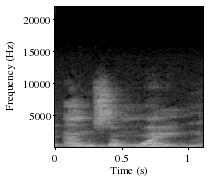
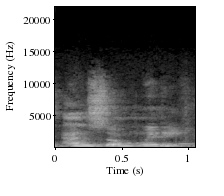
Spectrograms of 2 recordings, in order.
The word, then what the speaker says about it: Angsomwine: But if you pronounce it as an Englishman, you say "Ansome Wine." Because it's spelled ANGSOMWINE. How would you spell it? But Dagatis will tell you it's Ansome Winnie.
